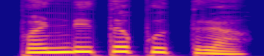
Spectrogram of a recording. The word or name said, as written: ಪಂಡಿತಪುತ್ರ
